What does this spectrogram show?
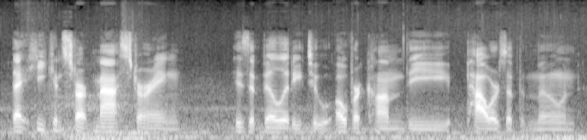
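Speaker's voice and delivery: ordinary delivery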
